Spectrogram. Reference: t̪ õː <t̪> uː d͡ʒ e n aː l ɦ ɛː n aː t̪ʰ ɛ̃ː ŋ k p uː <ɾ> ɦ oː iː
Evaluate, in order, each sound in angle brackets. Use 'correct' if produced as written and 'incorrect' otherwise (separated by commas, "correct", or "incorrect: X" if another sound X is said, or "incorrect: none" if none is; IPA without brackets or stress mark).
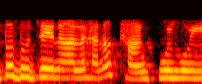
incorrect: d̪, incorrect: l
